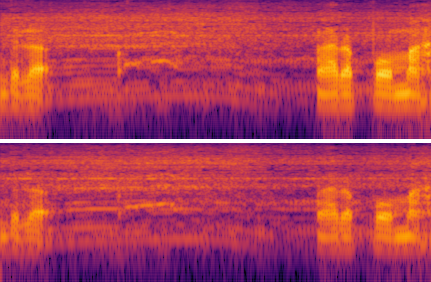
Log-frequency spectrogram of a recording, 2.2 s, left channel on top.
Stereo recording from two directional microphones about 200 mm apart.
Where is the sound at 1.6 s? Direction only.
30° left (ahead or behind).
